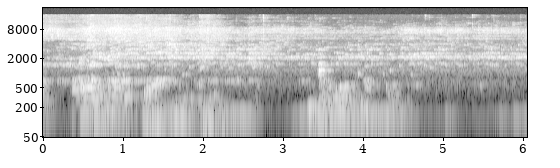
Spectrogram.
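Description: Mutton pieces frying in oil and masala in a pot, sizzling as they are stirred with a spatula; the sizzle is loudest in the first two seconds and then fades. A faint steady low hum runs underneath.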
